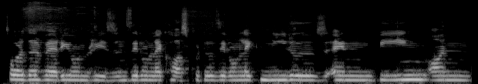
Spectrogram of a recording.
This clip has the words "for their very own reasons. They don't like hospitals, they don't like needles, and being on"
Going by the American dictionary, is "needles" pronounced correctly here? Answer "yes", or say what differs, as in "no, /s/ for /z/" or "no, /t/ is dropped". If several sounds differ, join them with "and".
yes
